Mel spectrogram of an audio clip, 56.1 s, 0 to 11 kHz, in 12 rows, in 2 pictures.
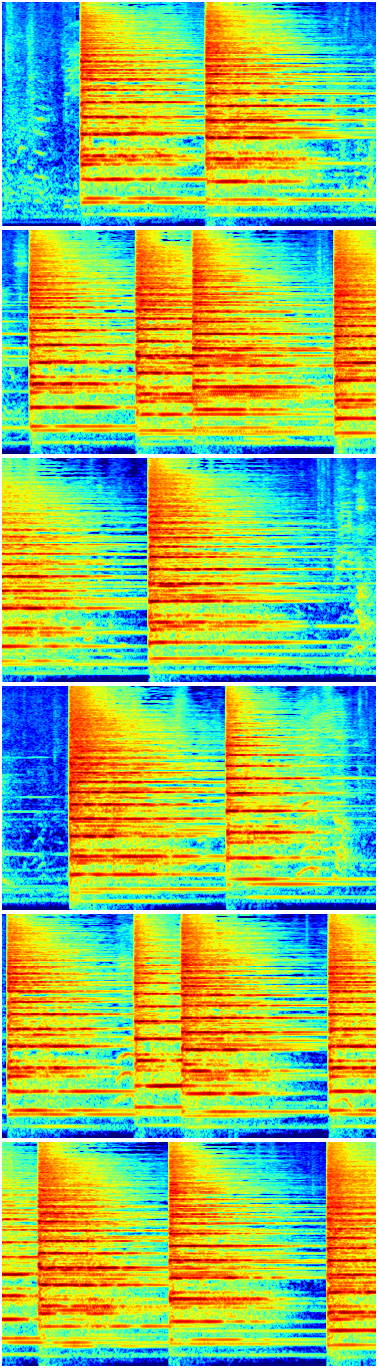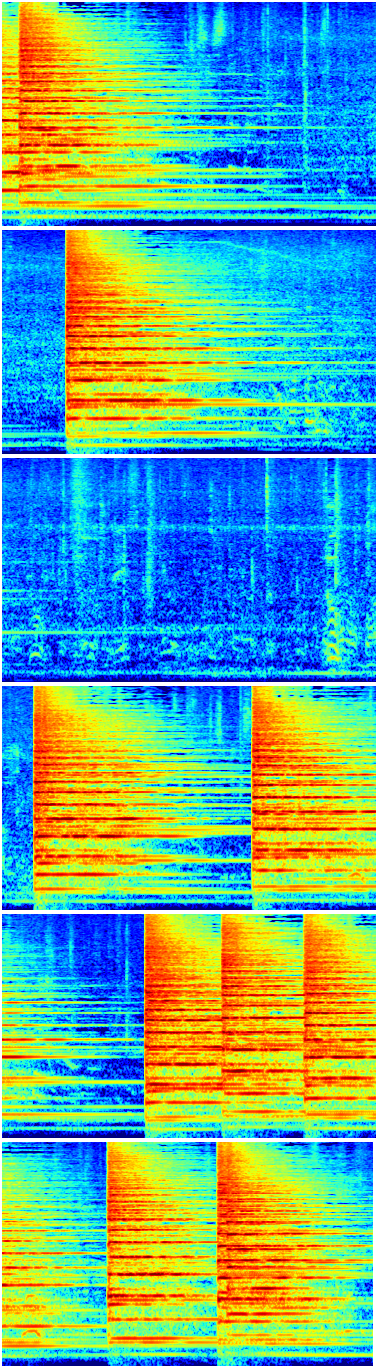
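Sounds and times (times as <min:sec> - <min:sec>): church bells ringing: 0:00.0 - 0:56.0.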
